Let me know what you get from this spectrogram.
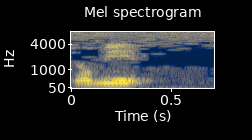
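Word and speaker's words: ضمير: জমির জমির যেটা বলেন সমস্যা নাই, তবে উচ্চারণটা জমিরই হয়, অন্তঃস্থীয় জ দিয়ে জমির।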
